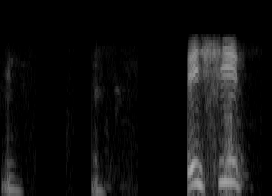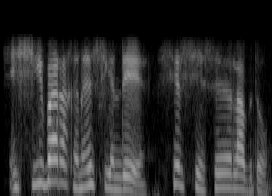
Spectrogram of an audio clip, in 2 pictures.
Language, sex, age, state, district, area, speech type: Bodo, female, 30-45, Assam, Baksa, rural, conversation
